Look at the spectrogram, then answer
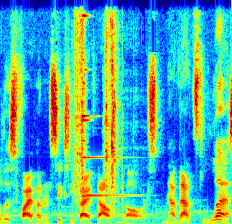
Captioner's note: cash register dings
